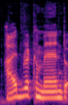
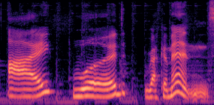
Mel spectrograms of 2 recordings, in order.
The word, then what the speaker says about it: I'd recommend: You'll notice that we don't say I would recommend. Right. We use the contraction I'. I'd I'd recommend. I'd recommend.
